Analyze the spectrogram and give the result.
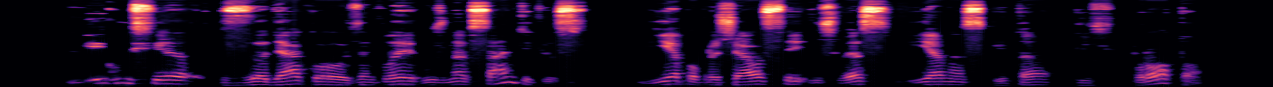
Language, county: Lithuanian, Telšiai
